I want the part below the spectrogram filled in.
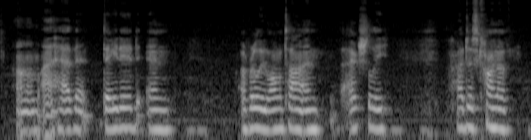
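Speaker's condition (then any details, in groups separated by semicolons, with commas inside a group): Cerebral palsy; from birth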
